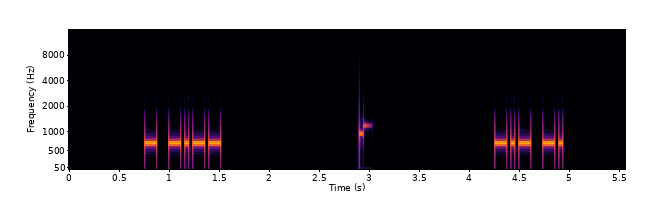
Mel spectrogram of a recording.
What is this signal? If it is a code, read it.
Morse code, heard as a keyed tone, about 30 wpm, 700 Hz. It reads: TY KN
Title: Top Two Letter Combinations in Words 30wpm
